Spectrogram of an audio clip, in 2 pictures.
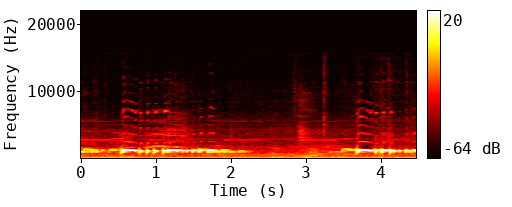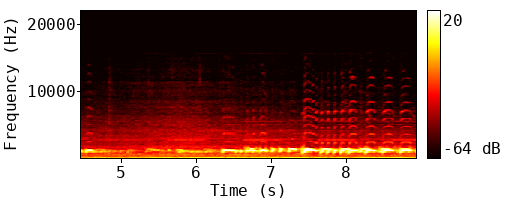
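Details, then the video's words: Local Madura zebra dove singing actively, giving soft, rapid stuttering coos that run into rolling trilled phrases. Three bursts are separated by short pauses, with a faint low background hum. "Perkutut Lokal Madura Gacor"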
